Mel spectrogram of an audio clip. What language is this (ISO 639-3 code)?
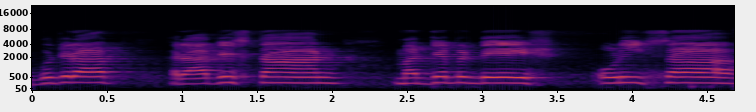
snd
